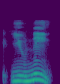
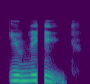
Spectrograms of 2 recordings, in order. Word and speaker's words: unique: word last one uh we stress on the second syllable which is unique sorry unique unique right the second word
